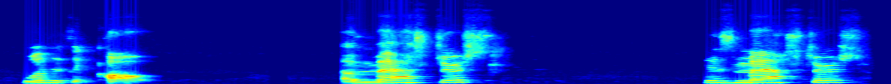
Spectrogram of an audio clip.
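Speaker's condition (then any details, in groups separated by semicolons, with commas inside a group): Cerebral palsy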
